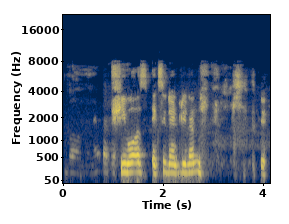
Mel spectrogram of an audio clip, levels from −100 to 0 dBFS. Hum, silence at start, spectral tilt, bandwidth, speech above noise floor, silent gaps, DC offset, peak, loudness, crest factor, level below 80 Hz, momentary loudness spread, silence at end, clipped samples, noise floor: none; 0.15 s; -3.5 dB/octave; 8 kHz; 36 dB; none; under 0.1%; -2 dBFS; -14 LUFS; 16 dB; -56 dBFS; 19 LU; 0.1 s; under 0.1%; -51 dBFS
